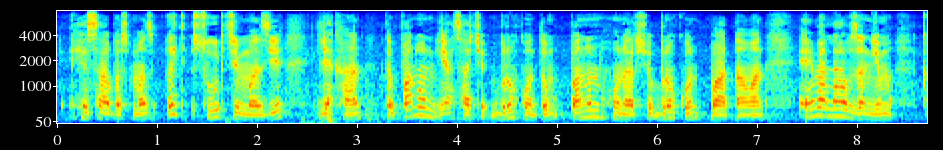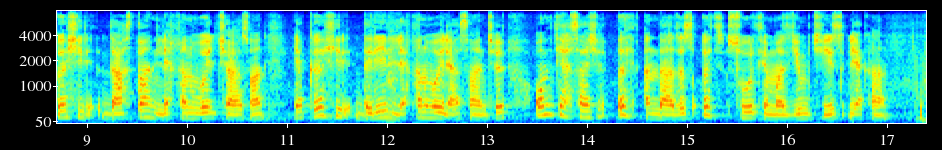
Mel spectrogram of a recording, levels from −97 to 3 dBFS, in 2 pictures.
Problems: background sounds at intervals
